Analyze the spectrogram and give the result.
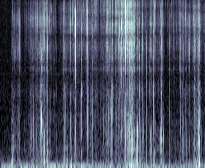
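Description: A bristle paintbrush rubs over clear plastic cling film stretched across a round microphone grille. The result is a close, crackling, crinkly rustle of dense scratchy strokes with bright, high sparkle and a soft low rumble underneath.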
